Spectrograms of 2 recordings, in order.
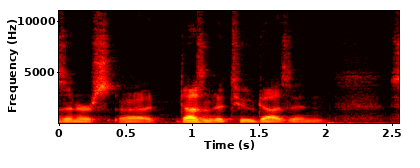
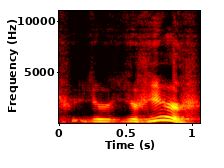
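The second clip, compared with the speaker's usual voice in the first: very loud, very high, trembling, quivering shriek of joy; 12 semitones higher, 8 dB louder than usual. Retelling the listener's father speaking as they come around the corner, imitating a quivering voice. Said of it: "in this very quivering voice".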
